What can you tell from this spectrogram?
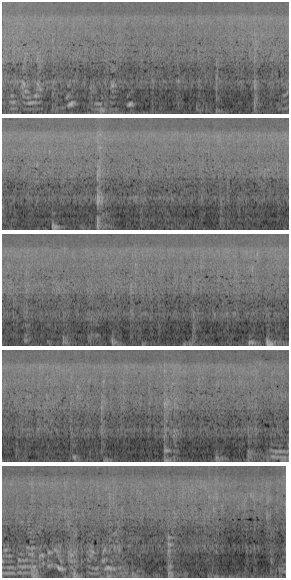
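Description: Lamb ribs sizzling steadily in oil in a frying pan, with occasional clicks and scrapes of metal tongs against the pan as the pieces are turned.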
